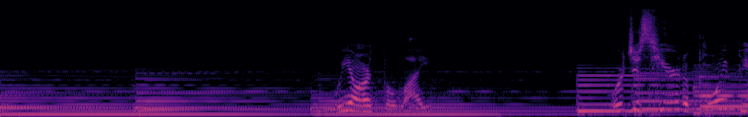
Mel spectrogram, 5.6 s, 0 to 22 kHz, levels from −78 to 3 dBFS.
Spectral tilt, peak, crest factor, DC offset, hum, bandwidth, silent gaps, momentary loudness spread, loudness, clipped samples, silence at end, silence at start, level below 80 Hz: -5.5 dB/octave; -22 dBFS; 18 dB; under 0.1%; none; 16 kHz; none; 13 LU; -41 LUFS; under 0.1%; 0 s; 0 s; -74 dBFS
